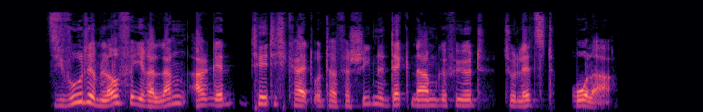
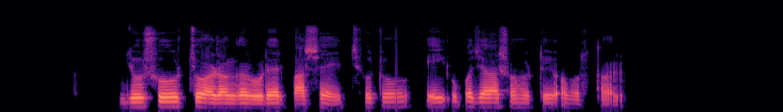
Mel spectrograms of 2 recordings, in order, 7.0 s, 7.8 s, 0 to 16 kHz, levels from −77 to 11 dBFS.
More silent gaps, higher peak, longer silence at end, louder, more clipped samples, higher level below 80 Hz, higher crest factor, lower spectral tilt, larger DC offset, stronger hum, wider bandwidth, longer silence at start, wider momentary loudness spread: second, none vs 2.87-2.92 s, 4.12-4.25 s, 5.91-5.95 s; about the same, -2 dBFS vs -2 dBFS; second, 0.95 s vs 1.6 s; about the same, -18 LUFS vs -17 LUFS; neither; about the same, -64 dBFS vs -66 dBFS; about the same, 18 dB vs 16 dB; second, -4 dB/octave vs -5.5 dB/octave; neither; neither; first, 11.5 kHz vs 7.6 kHz; second, 0.5 s vs 1.2 s; second, 9 LU vs 12 LU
